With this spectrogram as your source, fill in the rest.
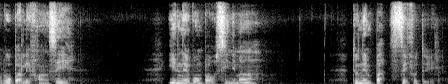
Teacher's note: como si fuera una afirmación, pero cambiamos la entonación al final. Entonces la formación va a ser sujet, verbo, complemento, igual sujeto, verbo, complemento, como si fuera una afirmación, pero al final cambiamos nuestra pronunciación.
